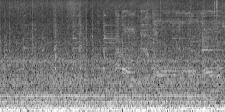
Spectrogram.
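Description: Steady low road and engine rumble inside a car travelling at speed, with a constant hum running over it.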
